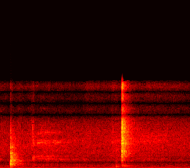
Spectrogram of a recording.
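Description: Hot sauce bottle set down on a hard surface with a sharp knock, followed about a second and a half later by a lighter click.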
